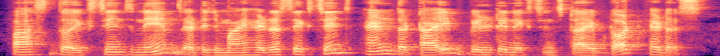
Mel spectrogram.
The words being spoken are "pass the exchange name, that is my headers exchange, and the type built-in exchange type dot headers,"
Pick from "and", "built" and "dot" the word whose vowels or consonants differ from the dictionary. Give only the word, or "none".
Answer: none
